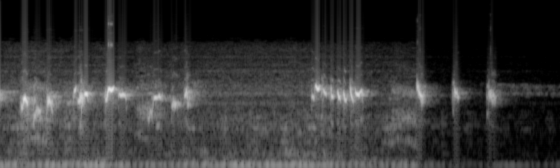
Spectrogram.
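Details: Female yellow-vented bulbul calling to a male, played as a lure: tumbling cluster of bubbly notes, a short gap, another burst, then three isolated clipped chirps ending in silence.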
